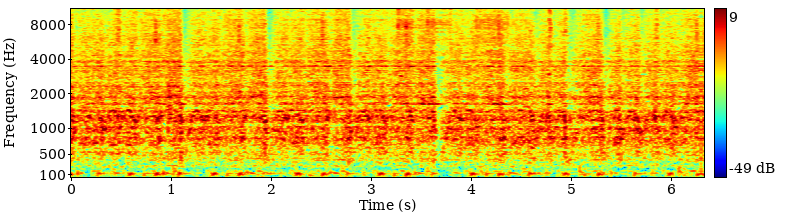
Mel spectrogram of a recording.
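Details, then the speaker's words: Mercedes 300D diesel after sitting three years in a field, water in fuel system: continuous slow, even cranking with no firing pulses at all; cranks but won't start, likely due to water in the fuel. "I don't think they're flooded because it is cranking oh like but I guess it's not firing it's not firing whatsoever no sign of it so maybe it is like unhappy about the water in the there"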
